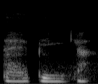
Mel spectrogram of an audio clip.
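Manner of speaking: breathy secret whisper. Real, not acted. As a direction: whisper the name to yourself. Whispered aside while betting.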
